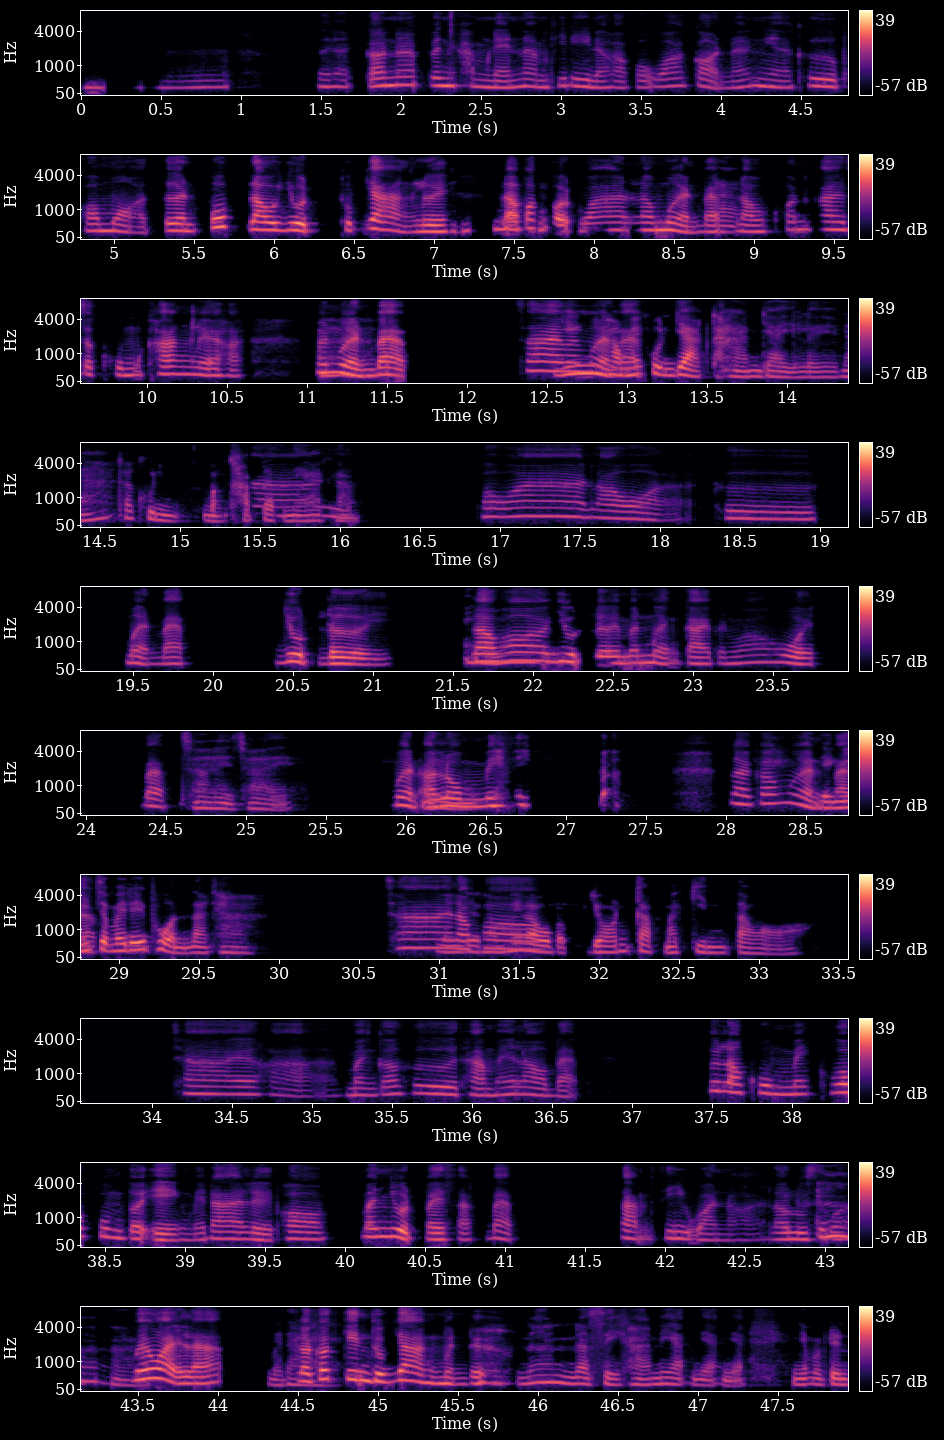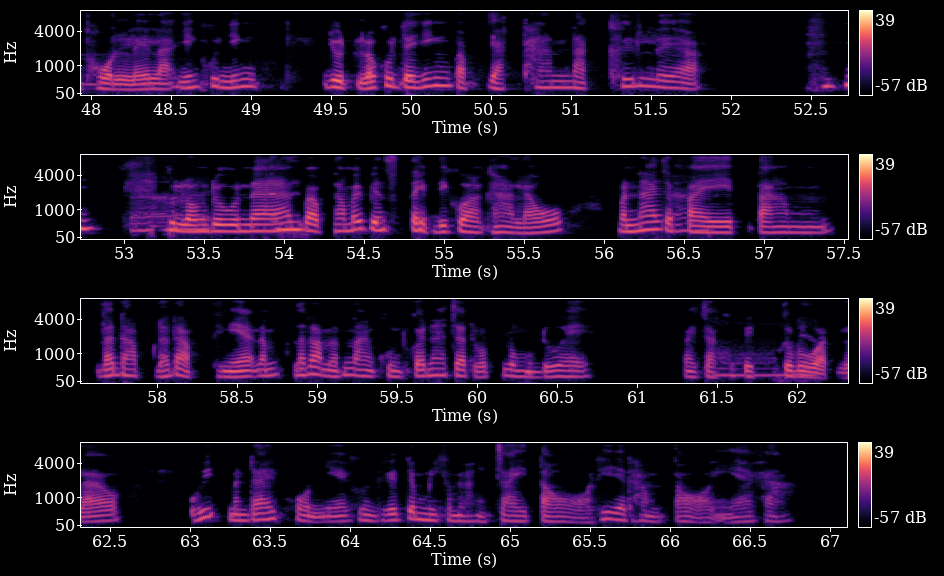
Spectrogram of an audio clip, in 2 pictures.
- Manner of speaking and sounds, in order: other background noise; chuckle; tapping; laughing while speaking: "ดี"; chuckle; laughing while speaking: "เดิม"; chuckle
- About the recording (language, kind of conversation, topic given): Thai, advice, ทำไมฉันถึงเลิกกินของหวานไม่ได้และรู้สึกควบคุมตัวเองไม่อยู่?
